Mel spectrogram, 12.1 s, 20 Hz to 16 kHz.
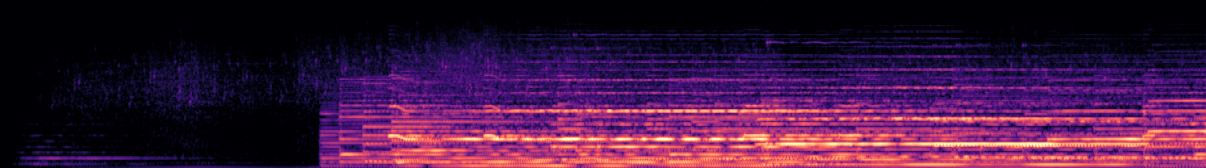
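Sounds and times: slow love song with sustained chords: 0:03.2 - 0:12.0.

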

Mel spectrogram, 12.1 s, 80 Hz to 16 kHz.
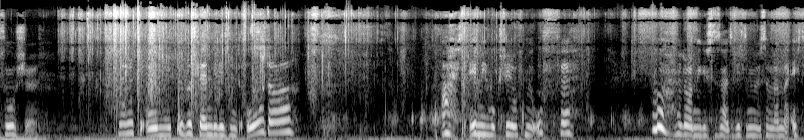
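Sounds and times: steady low hum: 0:00.0 - 0:12.0
dry leaves rustling and crackling: 0:00.8 - 0:12.0.

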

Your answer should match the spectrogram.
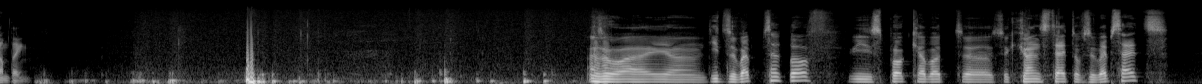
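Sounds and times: microphone handling noise: 0:00.3 - 0:06.1
knock on microphone body: 0:00.4 - 0:05.6.

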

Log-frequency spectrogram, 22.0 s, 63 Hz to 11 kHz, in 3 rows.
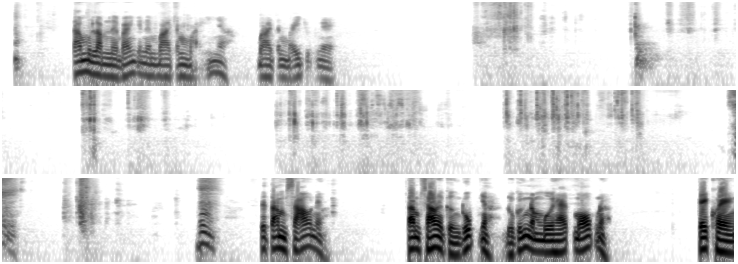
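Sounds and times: plastic sleeve crinkling: 0:10.1 - 0:14.0.

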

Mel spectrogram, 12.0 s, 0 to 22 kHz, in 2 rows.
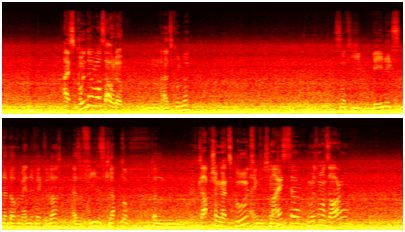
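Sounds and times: road and engine noise in car: 0:00.0 - 0:12.0.

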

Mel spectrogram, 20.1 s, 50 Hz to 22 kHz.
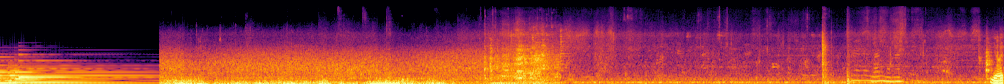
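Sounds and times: soft piano music: 0:00.0 - 0:03.3
wind buffeting microphone: 0:03.2 - 0:09.7.

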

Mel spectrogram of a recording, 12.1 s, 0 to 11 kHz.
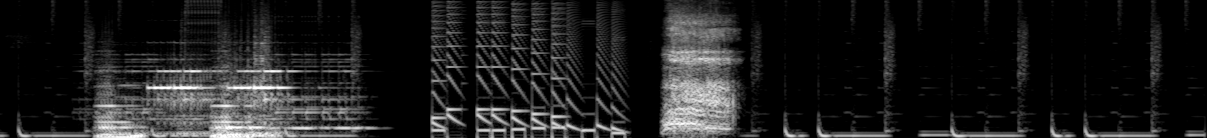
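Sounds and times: falling synthetic tones: 0:00.9 - 0:03.5
loud burst of noise: 0:01.0 - 0:03.0.

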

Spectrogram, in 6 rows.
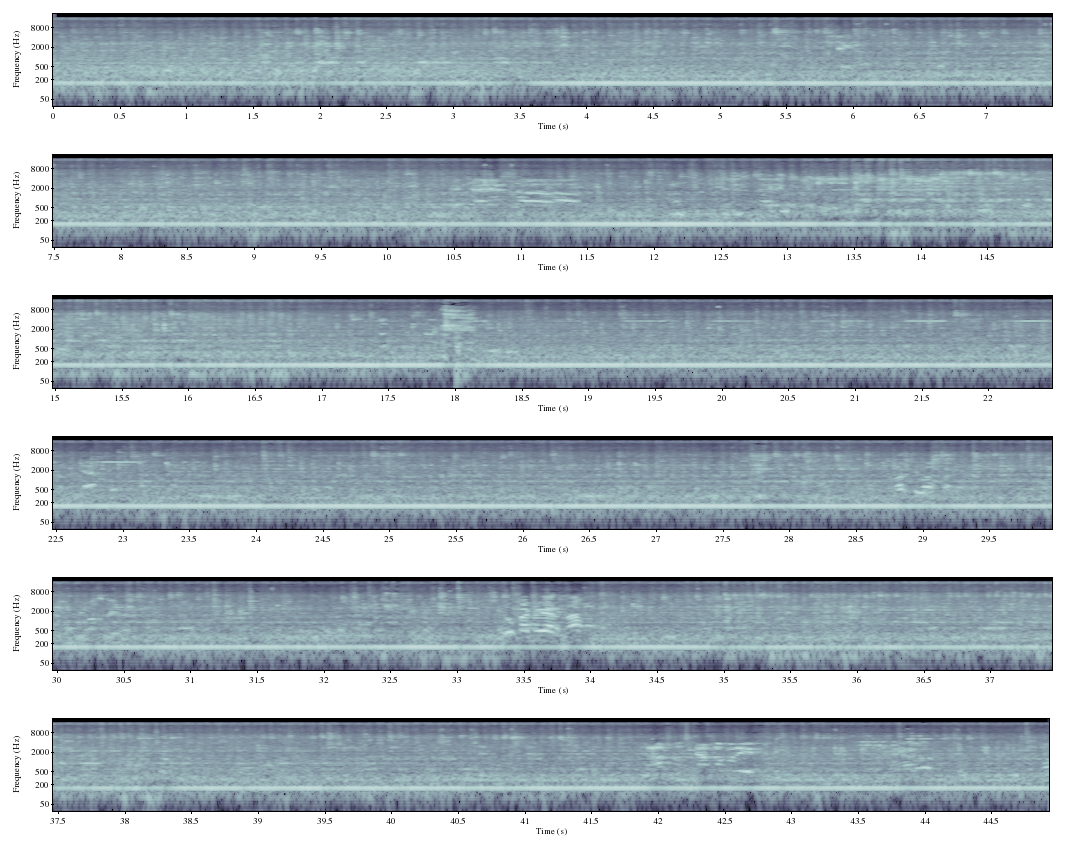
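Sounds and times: shredder motor humming: 0:00.0 - 0:44.9.

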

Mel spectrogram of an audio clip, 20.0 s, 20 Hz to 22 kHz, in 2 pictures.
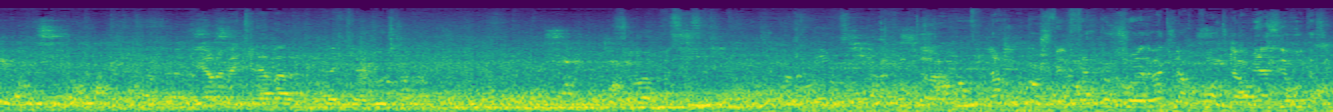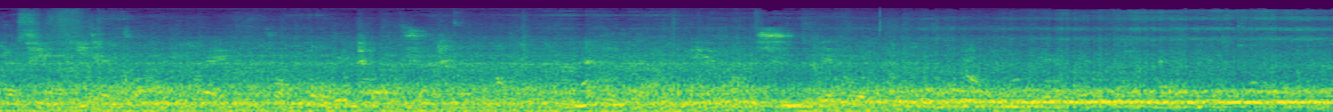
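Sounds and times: metro train rumbling: 0:00.0 - 0:20.0.

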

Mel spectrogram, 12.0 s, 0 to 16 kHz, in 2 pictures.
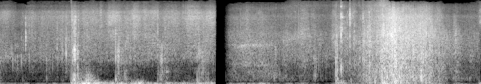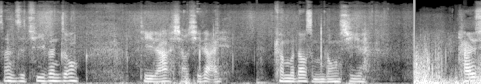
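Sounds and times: footsteps on a trail: 0:00.0 - 0:06.0, 0:06.6 - 0:11.1.

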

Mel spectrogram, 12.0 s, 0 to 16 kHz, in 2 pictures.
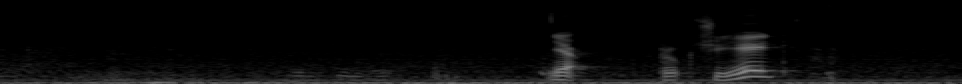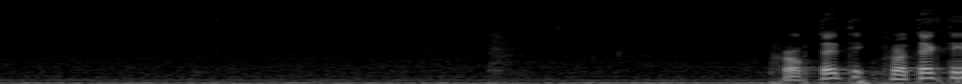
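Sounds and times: low room hum: 0:00.0 - 0:12.0
faint mouse clicks: 0:06.0 - 0:07.6.

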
